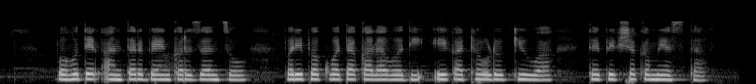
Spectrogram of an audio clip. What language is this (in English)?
Marathi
